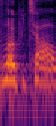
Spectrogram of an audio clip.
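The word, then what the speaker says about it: L'Hôpital: i've ever used spells l'hopital with the s this is not pronounced the hospital okay this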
